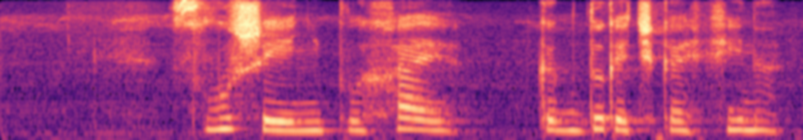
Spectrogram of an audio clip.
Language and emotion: Russian, neutral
